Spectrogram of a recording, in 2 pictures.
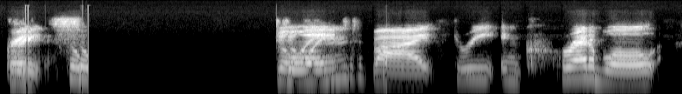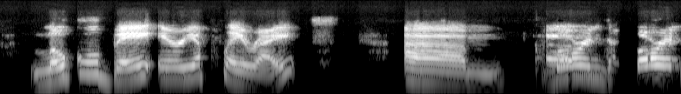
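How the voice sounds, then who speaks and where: Slightly muffled, bright-voiced woman host. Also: a little high, no room sound. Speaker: show host. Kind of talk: conversational panel hosting. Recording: slightly dull, lo-fi sound.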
